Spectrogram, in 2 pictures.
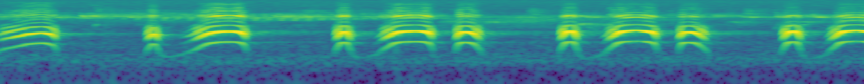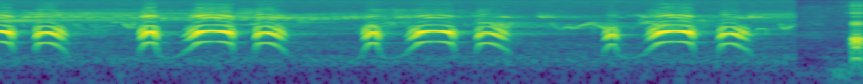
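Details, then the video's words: California quail rally or assembly calls, "chi-CA-go," the middle note highest: loud three-note calls repeated about once a second with overlapping callers. "And that is the sound that I am most familiar with from California quail. Listen into that."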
